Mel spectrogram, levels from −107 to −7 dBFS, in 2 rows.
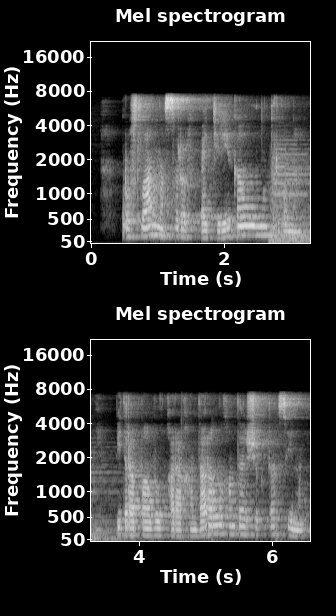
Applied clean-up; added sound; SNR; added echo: none; Guitar; 17 dB; reverberation time 1.1 s.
